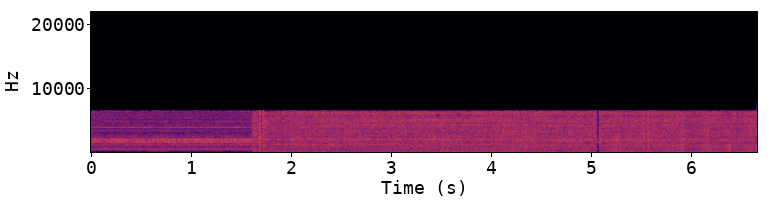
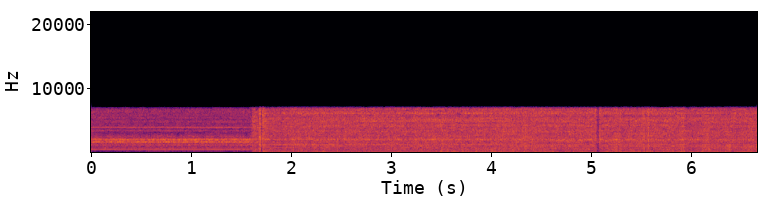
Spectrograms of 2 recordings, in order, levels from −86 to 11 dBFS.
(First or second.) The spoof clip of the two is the second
